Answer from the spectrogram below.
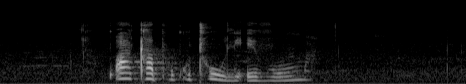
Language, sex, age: Xhosa, female, 26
